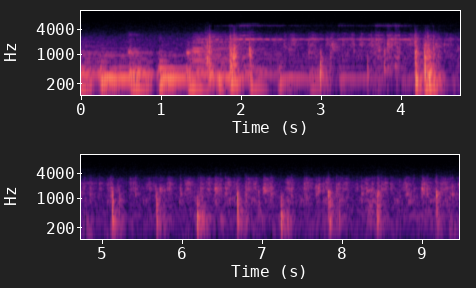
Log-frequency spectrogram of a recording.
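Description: Several clocks tick at once in a quiet, quaint, inexpensive clock store in Basel, Switzerland, their uneven clicks overlapping steadily, while a short melodic chime plays at the start before giving way to the crowded ticking.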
